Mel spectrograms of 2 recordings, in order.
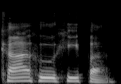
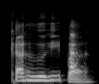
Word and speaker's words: Kahuhipa: It's pronounced Kahuhipa. Hey, I said it right. Kahuhipa.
